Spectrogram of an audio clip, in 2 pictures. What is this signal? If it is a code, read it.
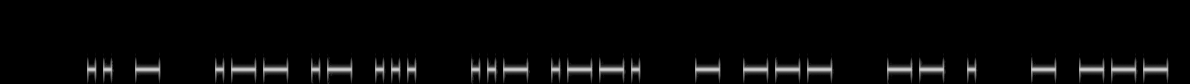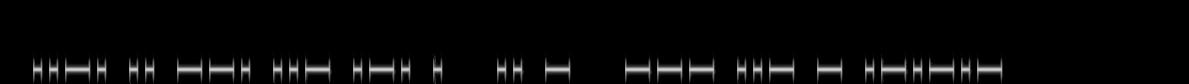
Morse code, heard as a keyed tone, about 15 wpm, 700 Hz. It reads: IT WAS UP TO ME TO FIGURE IT OUT.
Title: Sentences from Top 1000 Words - Review Part 2 - 15wpm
